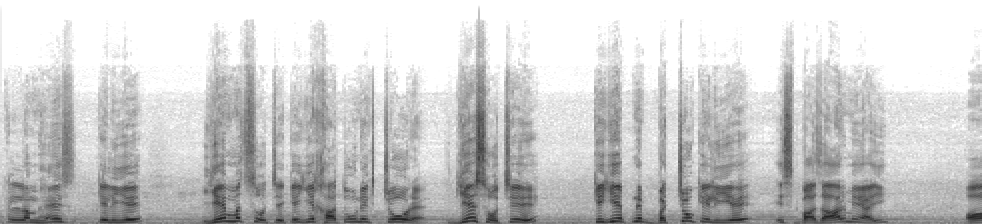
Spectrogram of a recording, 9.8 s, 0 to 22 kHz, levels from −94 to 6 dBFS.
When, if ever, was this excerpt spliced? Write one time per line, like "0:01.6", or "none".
none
